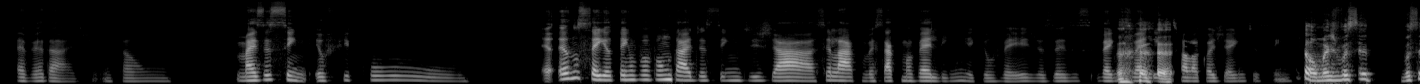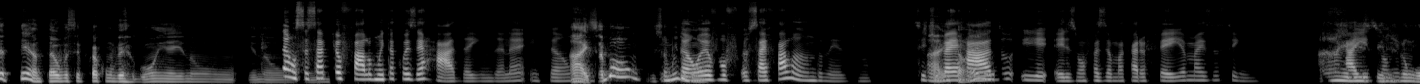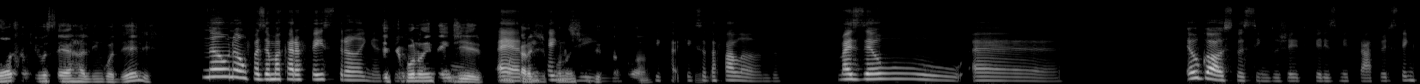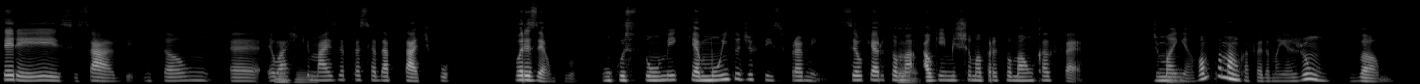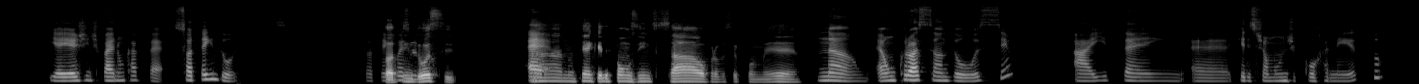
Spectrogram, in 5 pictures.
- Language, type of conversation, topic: Portuguese, advice, Como está sendo para você se adaptar a costumes e normas sociais diferentes no novo lugar?
- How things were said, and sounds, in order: laugh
